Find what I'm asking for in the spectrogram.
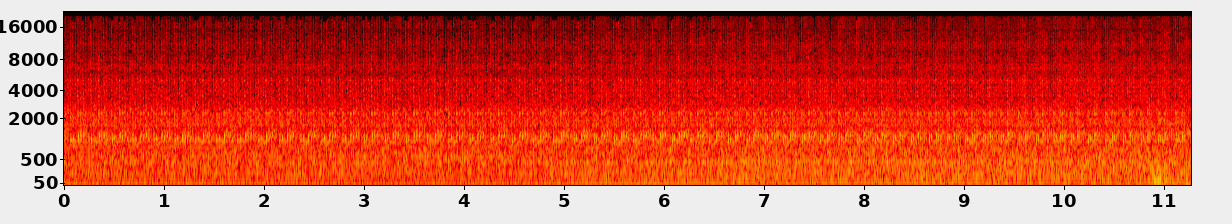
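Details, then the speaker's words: Ford 7.3 Powerstroke diesel with 430,000 miles on a replacement engine, started stone cold at 57°F from a NOCO GB150 jump pack with no batteries: an uneven, loping diesel clatter at idle; rough idle. "the truck is you can hear it loping and stuff it's not it's not a new truck it's it's an old truck"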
